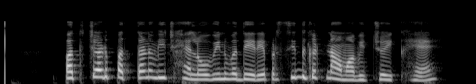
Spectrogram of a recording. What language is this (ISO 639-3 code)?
pan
